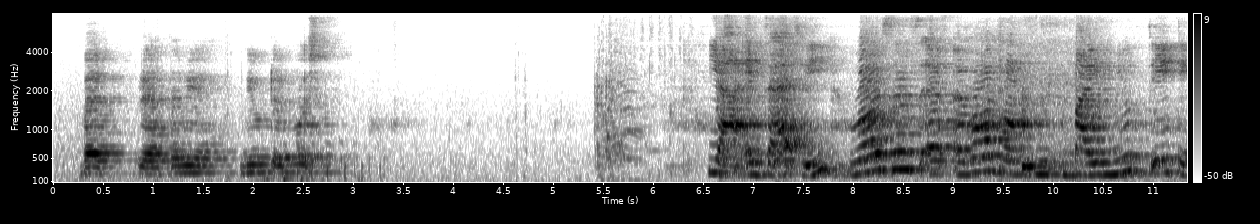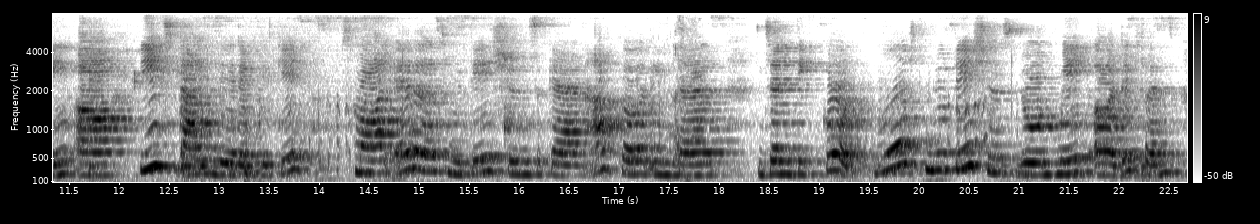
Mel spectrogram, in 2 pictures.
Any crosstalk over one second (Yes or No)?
No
